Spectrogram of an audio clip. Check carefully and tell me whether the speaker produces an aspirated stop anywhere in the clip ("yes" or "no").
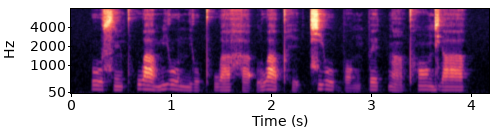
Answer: yes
